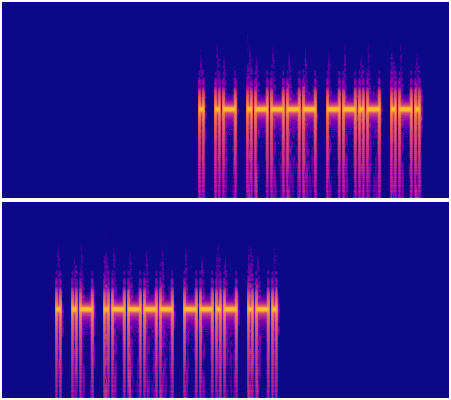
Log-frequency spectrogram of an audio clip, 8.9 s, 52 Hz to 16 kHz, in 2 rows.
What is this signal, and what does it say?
Morse code, heard as a keyed tone, about 30 wpm, 700 Hz. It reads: EA1QR EA1QR
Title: DXCC-100 Call Signs - 5 Characters - Repeated 2x - 30wpm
